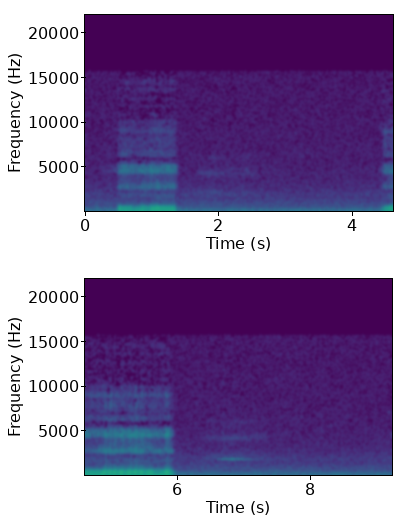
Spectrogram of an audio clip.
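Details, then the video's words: Sleeping French Bulldog snoring on a couch indoors: a short raspy snore followed by a longer, louder buzzing snore about three seconds later, then quiet breathing. "french bulldog snoring"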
